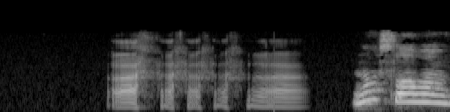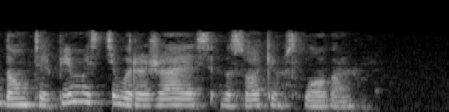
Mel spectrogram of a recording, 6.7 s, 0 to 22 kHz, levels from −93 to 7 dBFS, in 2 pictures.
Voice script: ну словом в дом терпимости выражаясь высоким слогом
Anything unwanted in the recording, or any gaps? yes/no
yes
